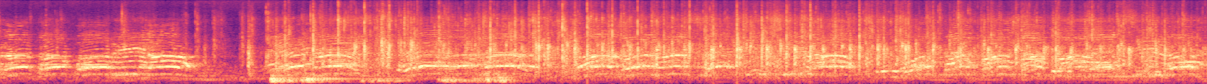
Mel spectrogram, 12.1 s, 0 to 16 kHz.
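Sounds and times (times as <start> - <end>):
crowd applause: 2.1 - 12.0
raised voices: 2.7 - 12.0.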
